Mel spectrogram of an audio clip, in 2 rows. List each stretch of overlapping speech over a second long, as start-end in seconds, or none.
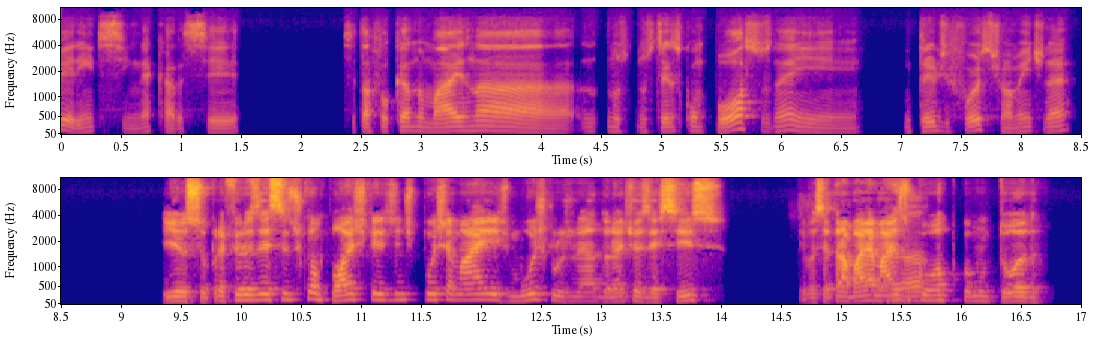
none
